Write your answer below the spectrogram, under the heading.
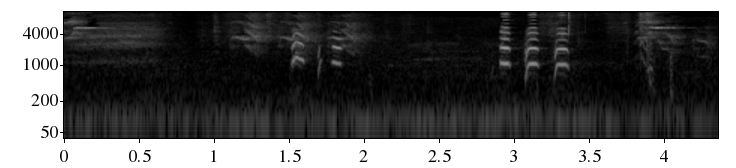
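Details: Ringneck parrot chirping naturally: a soft hiss, then two short upslurred notes, then a rapid run of three loud, clipped chirps, with a final fainter call and steady low hum beneath.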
